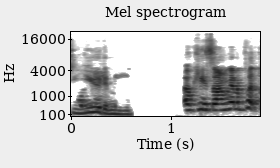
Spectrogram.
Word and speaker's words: Udemy: as a course on you you is it you demi are you udemy how do i pronounce that i've always said you to me you to me okay so it's odd to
